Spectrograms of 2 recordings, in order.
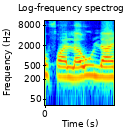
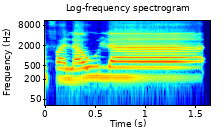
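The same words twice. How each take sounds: First: Said in the usual way. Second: फलौला with the vowel after ल stretched long; drawn-out madd. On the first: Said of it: "आपने इसको फलौला नहीं पढ़ना". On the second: Shown as a demonstration. Teacher shows students how to lengthen the madd. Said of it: "लंबा करेंगे".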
